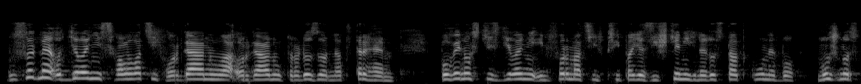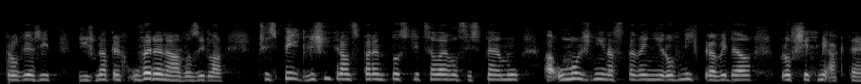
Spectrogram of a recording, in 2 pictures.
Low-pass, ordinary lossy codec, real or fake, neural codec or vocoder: 7.2 kHz; none; fake; codec, 44.1 kHz, 3.4 kbps, Pupu-Codec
